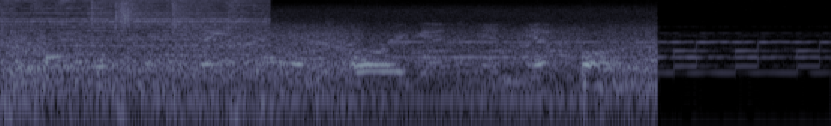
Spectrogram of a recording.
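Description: Outdoor voices and chatter over background noise, cut off abruptly about three seconds in. Soft electronic music follows, a synthesizer playing a stepped melody of short, steady notes.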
